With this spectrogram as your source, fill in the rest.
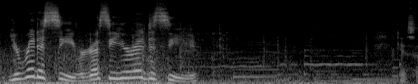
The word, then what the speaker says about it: Eurydice: It's, how do you pronounce her name? It's Eurydice.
